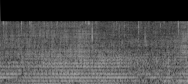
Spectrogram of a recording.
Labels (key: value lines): label: anthrophony, boat engine
recorder: SoundTrap 500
